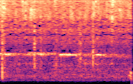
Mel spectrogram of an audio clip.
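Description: Okra sizzling steadily as it fries in oil in an iron kadhai on a gas stove, with a light click at the very start.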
